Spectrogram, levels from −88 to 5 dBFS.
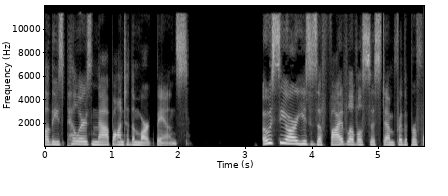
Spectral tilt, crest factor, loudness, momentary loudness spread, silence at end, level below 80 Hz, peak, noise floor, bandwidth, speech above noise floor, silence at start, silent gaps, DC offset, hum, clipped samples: -4 dB/octave; 16 dB; -20 LUFS; 10 LU; 0.05 s; -60 dBFS; -4 dBFS; under -90 dBFS; 12 kHz; over 70 dB; 0 s; none; under 0.1%; none; under 0.1%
